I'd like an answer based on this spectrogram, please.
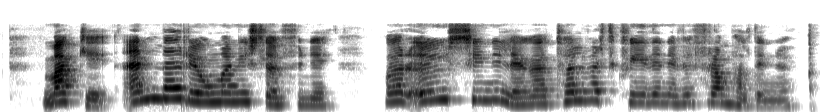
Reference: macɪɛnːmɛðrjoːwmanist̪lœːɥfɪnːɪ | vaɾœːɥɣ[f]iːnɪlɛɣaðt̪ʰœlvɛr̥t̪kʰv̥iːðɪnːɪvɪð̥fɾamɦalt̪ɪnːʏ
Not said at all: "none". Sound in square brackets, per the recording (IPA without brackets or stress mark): s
